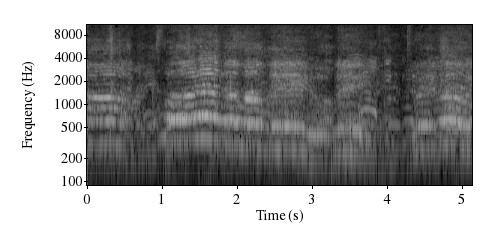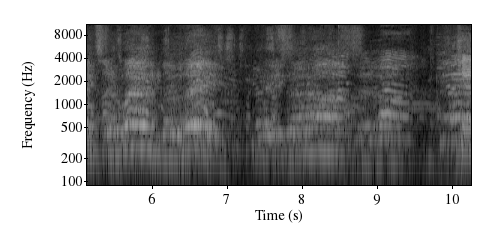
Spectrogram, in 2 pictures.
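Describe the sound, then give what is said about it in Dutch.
Football ultras chant together in a stadium, a loud, sustained mass of voices rising and falling in a rhythmic, sing-song pattern that carries on without pause for the whole stretch. “Ja, en de ultra's die geloven er wel in.”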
